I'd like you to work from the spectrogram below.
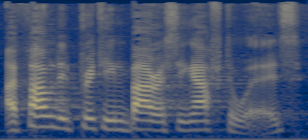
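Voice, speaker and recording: A man from Romania, preaching a personal testimony sermon in a halting way, with many fillers and restarts. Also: a little high, animated. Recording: long reverb of a hall.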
